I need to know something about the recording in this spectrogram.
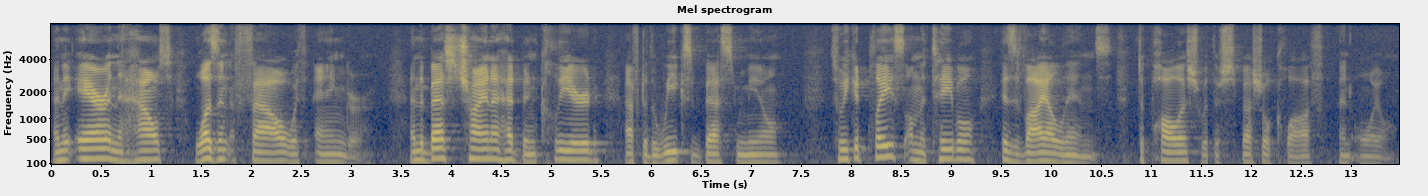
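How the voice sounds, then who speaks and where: Man reading aloud, medium pitch. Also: a little slow, sharp tone. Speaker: guest reader at a literary event. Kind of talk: poetry reading on stage. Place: theatre stage, indoors. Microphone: mic on a stand.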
